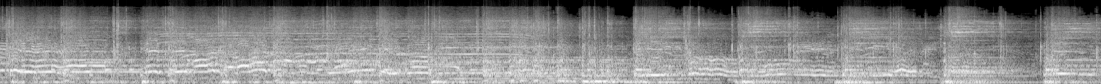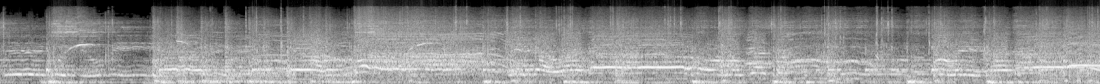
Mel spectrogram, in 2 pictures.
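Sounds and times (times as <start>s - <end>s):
live band playing: 0.0s - 22.0s.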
